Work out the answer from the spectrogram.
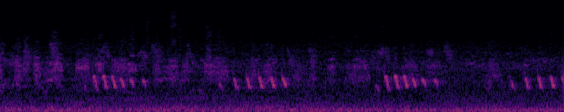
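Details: Quarrelling ducks on the island of Cheng Kung Lake give short bursts of four to five rapid, clipped quacks about once a second over a low, rumbling background.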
